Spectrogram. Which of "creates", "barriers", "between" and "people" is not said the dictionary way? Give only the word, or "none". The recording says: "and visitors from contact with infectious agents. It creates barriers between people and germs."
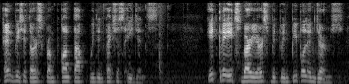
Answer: barriers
